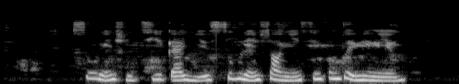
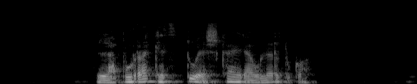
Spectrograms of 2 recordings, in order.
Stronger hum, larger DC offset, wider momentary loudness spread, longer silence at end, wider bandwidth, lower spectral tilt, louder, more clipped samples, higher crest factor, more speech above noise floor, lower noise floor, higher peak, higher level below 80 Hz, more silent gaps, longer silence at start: neither; neither; second, 9 LU vs 15 LU; second, 0.55 s vs 1.05 s; first, 8 kHz vs 7.2 kHz; about the same, -6.5 dB/octave vs -7 dB/octave; first, -18 LUFS vs -33 LUFS; neither; second, 14 dB vs 20 dB; second, 33 dB vs 47 dB; second, -50 dBFS vs -80 dBFS; first, -4 dBFS vs -16 dBFS; first, -58 dBFS vs -64 dBFS; neither; second, 0.75 s vs 0.95 s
